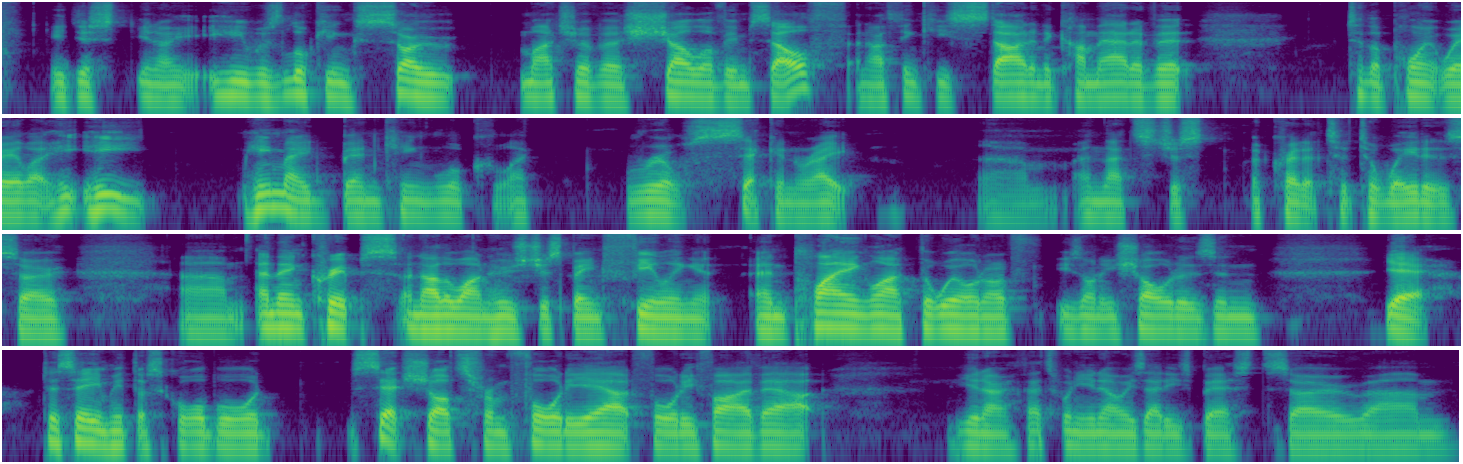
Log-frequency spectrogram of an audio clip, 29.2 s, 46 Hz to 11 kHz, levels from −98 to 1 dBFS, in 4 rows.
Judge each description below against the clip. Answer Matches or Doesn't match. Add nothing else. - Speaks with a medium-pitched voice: Doesn't match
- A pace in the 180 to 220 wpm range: Matches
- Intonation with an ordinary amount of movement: Doesn't match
